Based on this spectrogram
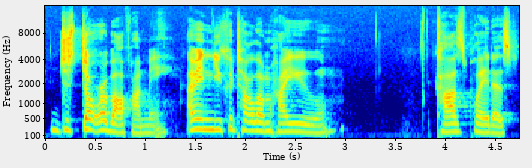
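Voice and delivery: ordinary talk, nothing marked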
